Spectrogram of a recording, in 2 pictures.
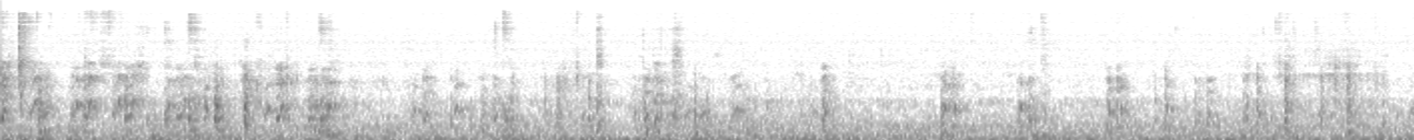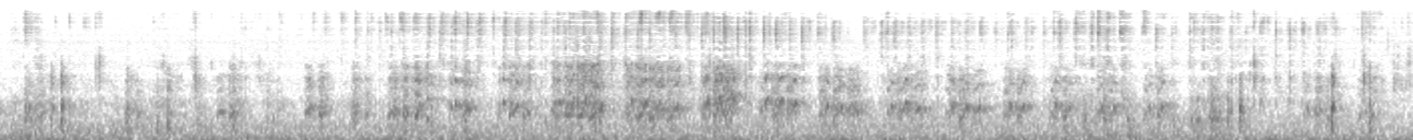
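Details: Male pet guinea pig angrily teeth chattering at a companion while separated; dense, fast, uneven clicking runs steadily throughout, growing busier and louder in the last third, with light room noise.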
